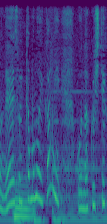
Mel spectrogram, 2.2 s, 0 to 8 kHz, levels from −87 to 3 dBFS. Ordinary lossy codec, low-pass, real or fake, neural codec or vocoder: none; 7.2 kHz; real; none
